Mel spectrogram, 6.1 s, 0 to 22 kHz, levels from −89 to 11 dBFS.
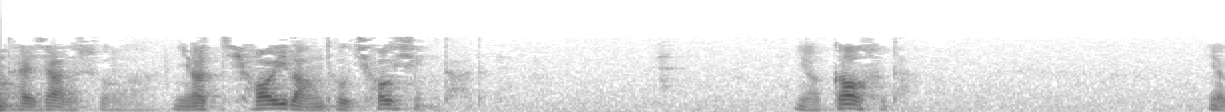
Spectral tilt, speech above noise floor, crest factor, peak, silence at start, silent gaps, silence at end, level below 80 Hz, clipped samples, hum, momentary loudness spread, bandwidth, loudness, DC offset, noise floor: -4 dB/octave; 29 dB; 24 dB; -12 dBFS; 0 s; none; 0 s; -70 dBFS; under 0.1%; none; 20 LU; 5.8 kHz; -33 LUFS; under 0.1%; -62 dBFS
